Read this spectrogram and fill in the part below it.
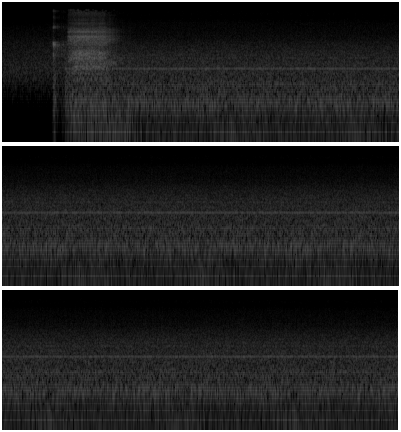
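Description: A train's motor hums steadily.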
